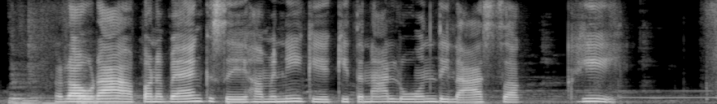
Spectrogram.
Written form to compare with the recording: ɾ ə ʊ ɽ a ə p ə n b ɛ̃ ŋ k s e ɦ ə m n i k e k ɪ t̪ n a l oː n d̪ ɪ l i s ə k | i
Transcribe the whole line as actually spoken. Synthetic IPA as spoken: ɾ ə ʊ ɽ a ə p ə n b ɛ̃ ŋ k s e ɦ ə m n i k e k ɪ t̪ n a l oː n d̪ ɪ l a s ə k | i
